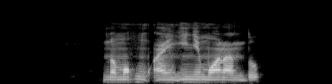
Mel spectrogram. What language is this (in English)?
Guarani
